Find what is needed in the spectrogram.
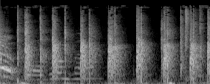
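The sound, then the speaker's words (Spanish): A small crowd claps for a female band member at a live acoustic session, with sharp, uneven hand claps in quick clusters and short gaps, loud and lively, with a voice faintly underneath. “Un aplauso para la compañera.”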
